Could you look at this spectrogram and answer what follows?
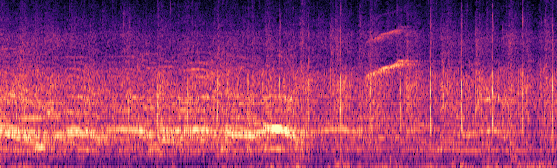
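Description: A large football crowd at a Cambridge versus Ipswich match roars and claps in a steady, dense wash of noise as the players come out, with a person talking close by over it.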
